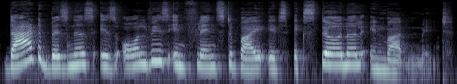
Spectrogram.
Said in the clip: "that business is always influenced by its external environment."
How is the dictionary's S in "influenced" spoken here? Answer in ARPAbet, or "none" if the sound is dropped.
S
